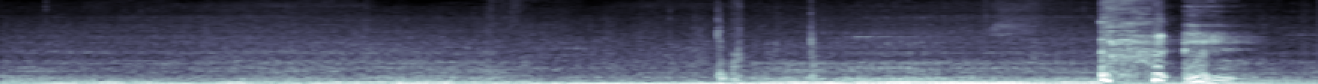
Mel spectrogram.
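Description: The door of a second-hand Hyundai Creta SUV opens at a used-car market, with a couple of sharp latch clicks near the end over a steady low engine and road hum.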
